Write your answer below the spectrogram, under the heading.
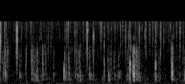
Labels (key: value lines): label: biophony, sea urchins (Echinidae)
recorder: SoundTrap 600 or HydroMoth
